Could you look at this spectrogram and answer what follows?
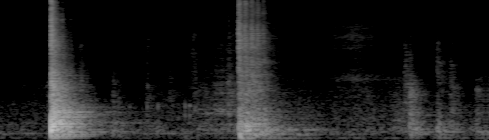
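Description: Three hollow plastic clunks spaced about two seconds apart as a Samsung dryer top cover is pushed and latched into place, with quiet between them.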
